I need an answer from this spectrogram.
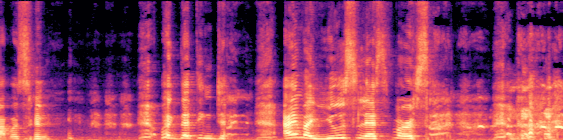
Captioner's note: laughter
